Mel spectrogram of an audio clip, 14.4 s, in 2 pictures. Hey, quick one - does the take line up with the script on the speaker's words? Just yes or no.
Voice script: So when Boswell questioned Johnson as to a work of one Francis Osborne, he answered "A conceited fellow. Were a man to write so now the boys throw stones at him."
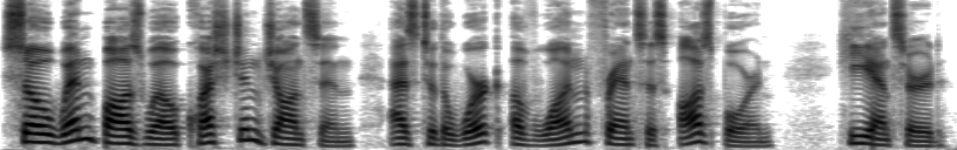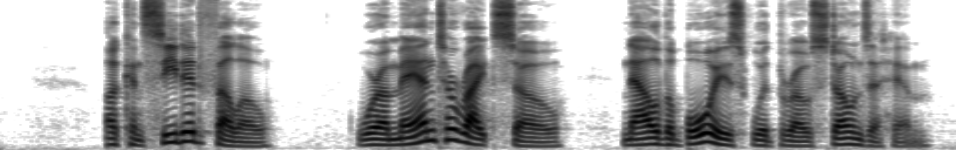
no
